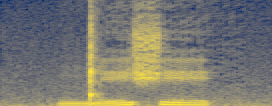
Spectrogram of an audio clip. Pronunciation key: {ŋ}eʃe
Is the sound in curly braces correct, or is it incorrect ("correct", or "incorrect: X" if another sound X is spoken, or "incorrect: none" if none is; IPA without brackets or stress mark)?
incorrect: ŋ͡ǃ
